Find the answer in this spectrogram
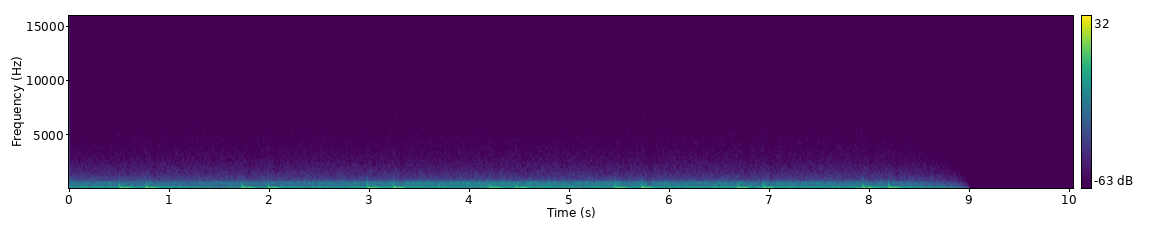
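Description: Dramatic heartbeat sound effect: slow double thumps, a pair about every second and a quarter, seven pairs in all, over a low sustained drone. It all cuts off suddenly about nine seconds in.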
